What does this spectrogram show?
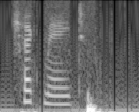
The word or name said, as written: checkmate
